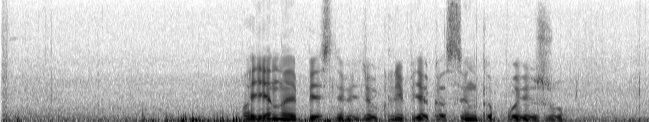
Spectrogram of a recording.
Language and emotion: Russian, neutral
